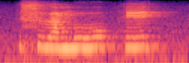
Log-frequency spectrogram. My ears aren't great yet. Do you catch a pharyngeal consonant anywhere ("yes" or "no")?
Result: no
